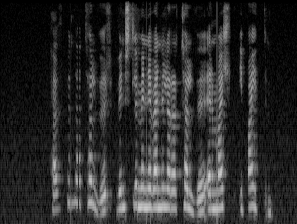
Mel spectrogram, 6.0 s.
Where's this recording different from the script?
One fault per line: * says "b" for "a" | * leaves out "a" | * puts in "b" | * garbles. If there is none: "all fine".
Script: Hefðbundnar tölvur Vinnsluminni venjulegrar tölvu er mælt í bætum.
all fine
